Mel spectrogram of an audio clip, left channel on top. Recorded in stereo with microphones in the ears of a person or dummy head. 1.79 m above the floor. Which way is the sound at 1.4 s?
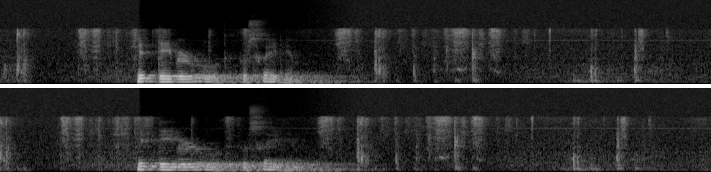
40° left (ahead or behind).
